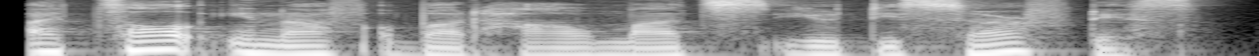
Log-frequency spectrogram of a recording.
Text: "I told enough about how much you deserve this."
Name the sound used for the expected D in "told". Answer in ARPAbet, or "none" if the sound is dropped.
none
